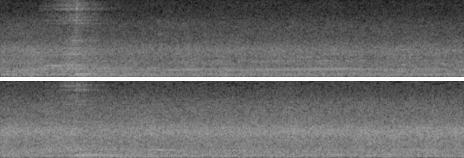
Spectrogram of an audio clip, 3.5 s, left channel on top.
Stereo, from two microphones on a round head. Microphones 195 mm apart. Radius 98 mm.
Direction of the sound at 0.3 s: 35° left (ahead or behind).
